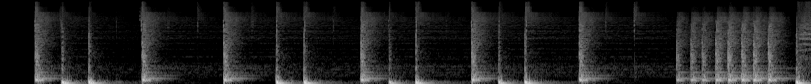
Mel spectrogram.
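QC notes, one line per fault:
throughout, Opus compression: grainy, rough music from bands refilled with folded or noise content, likely a low rate near 16 kbps; spectrogram shows speckled texture up to 20.2 kHz.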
